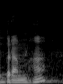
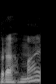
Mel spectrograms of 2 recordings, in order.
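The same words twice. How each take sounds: First: The h sound comes after the nasal. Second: The h sound comes before the nasal. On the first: The speaker calls it right. "it is ... you utter that nasal sound first and then expel the air" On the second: The speaker calls it wrong. "It's not"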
